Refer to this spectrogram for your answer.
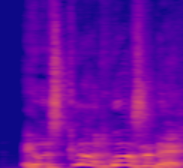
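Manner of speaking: high-pitched, proud shout.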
